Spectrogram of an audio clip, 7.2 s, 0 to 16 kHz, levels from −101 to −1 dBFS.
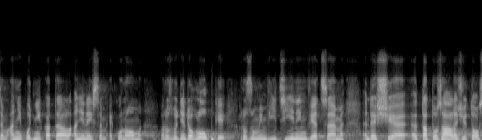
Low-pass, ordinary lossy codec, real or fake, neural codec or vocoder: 7.2 kHz; Opus, 32 kbps; real; none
